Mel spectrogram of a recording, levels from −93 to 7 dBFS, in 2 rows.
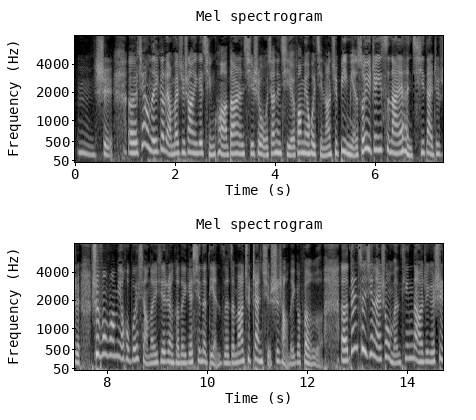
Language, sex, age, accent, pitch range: Chinese, female, 20-39, native, 210-280 Hz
